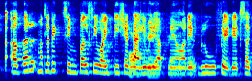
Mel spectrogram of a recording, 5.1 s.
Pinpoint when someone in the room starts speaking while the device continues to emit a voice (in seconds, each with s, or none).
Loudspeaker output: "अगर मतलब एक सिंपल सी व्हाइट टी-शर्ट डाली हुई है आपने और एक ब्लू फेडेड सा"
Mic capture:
2.6 s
